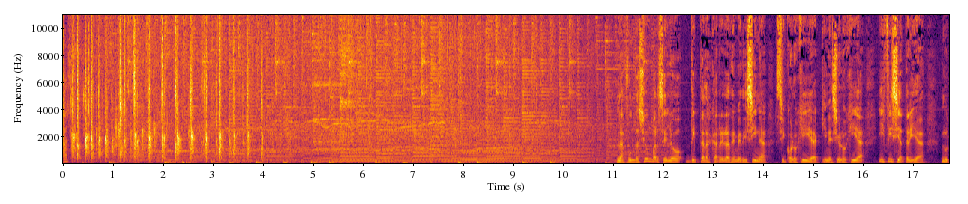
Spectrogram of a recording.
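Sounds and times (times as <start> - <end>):
applause ending a program: 0.0 - 11.8
sustained music with a steady beat: 0.0 - 12.0
speech: 11.1 - 17.7.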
